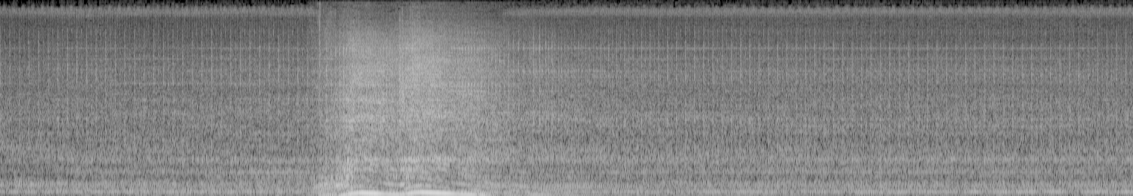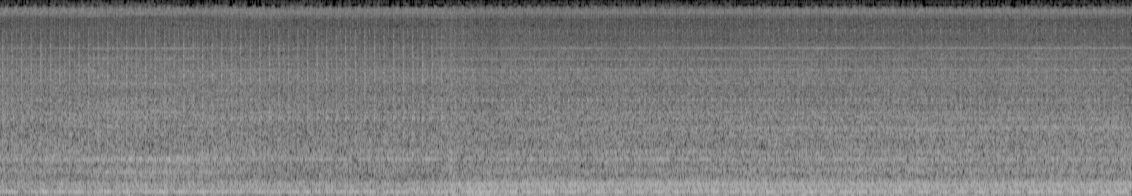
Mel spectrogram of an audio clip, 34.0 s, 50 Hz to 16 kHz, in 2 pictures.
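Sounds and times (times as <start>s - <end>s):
car engine idling and revving: 0.0s - 33.9s
engine ticking: 0.0s - 33.9s.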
